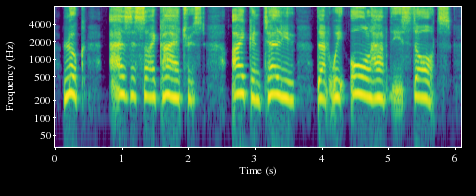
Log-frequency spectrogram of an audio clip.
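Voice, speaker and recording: In a put-on character voice pitched extremely high, a man talks fairly slowly with monotone, flat intonation. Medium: read story. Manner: calm, measured, lecturing.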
